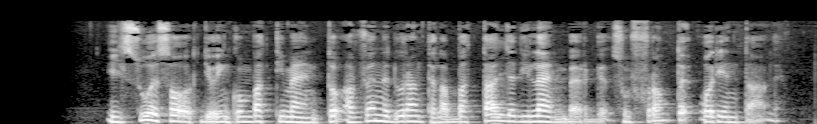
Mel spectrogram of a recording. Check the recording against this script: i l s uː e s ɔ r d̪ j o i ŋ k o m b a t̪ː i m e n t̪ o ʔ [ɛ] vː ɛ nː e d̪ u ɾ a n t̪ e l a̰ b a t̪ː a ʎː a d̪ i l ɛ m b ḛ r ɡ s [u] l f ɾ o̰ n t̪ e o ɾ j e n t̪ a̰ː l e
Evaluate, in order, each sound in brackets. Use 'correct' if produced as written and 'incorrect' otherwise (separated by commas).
incorrect, correct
